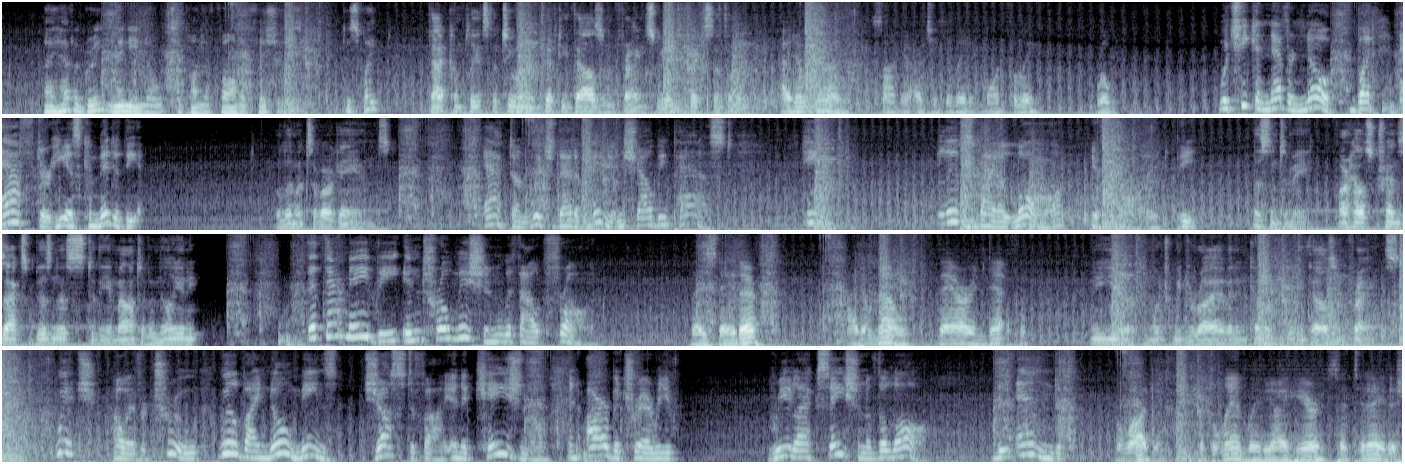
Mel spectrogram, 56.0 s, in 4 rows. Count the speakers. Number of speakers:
4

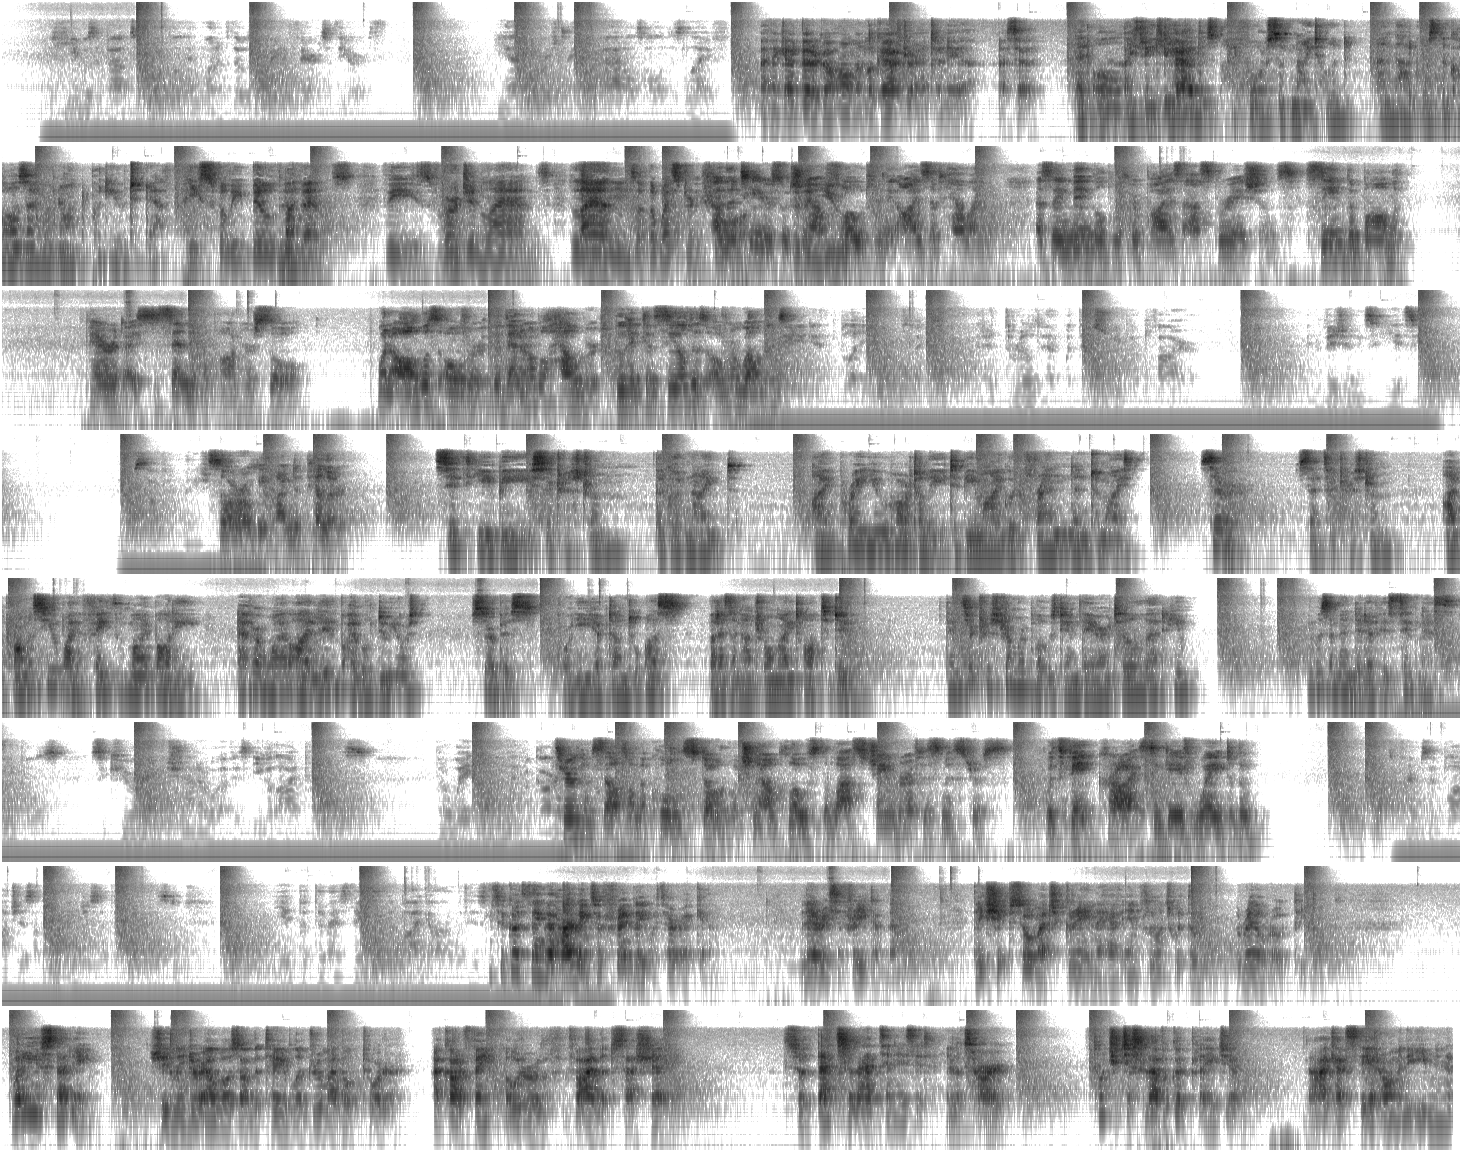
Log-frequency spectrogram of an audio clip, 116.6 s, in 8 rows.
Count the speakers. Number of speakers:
5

